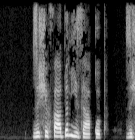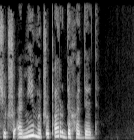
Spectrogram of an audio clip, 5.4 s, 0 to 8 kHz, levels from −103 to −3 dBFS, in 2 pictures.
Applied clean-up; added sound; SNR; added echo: none; none; none; none.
